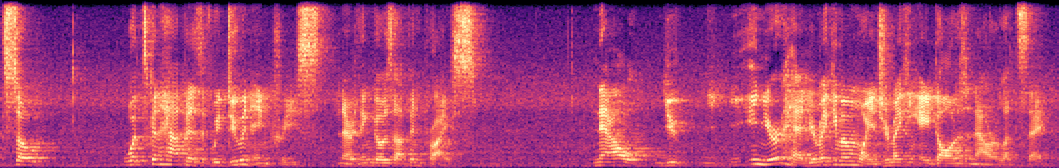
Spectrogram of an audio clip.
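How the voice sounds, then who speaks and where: An animated man at a moderate pace, fairly high in pitch with very wide pitch swings, amid audible room echo and noticeable background noise. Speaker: vlogger, car wash maintenance worker. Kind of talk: casual vlog monologue.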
